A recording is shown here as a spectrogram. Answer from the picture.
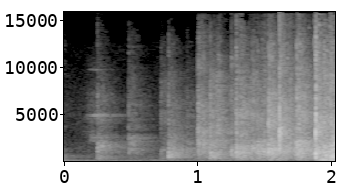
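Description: Audience clapping that starts about a second in, after a short pause, and grows louder.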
